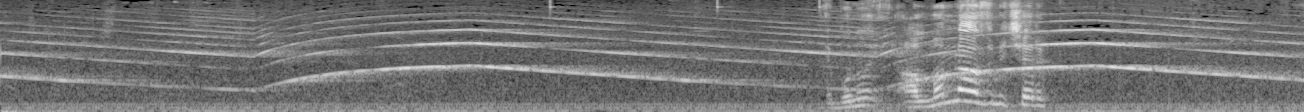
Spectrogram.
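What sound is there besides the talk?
ambulance siren in Police Simulator video game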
